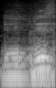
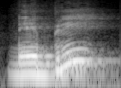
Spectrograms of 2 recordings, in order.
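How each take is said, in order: First: The word ends with an s sound. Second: The word ends without an s sound. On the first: The speaker calls it wrong. "डेब्रीज नहीं होता" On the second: The speaker calls it right. "डेब्री होता है"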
